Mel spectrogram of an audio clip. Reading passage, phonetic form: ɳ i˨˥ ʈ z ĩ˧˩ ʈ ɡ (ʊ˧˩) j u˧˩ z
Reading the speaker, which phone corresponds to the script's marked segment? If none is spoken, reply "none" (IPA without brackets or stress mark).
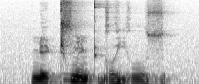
ʊ˧˩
